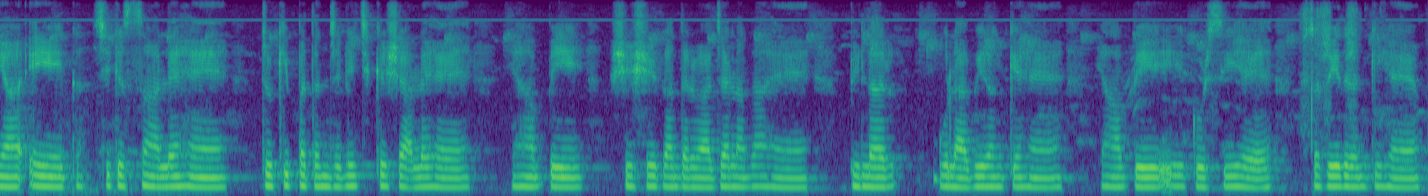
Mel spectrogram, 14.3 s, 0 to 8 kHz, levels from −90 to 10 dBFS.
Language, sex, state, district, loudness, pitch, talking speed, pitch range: Hindi, male, Bihar, Jahanabad, -17 LUFS, 150 Hz, 125 wpm, 145-155 Hz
